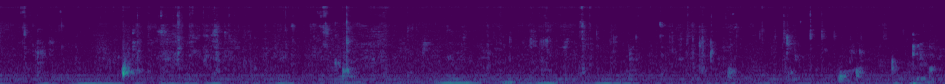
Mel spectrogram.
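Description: Faint chewing of hamburger bites, with scattered soft mouth clicks and smacks.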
